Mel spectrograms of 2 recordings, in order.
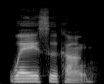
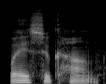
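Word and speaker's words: Wei Hsueh-kang: Generally pronounce that? Wei Sukang. Wei Sukang.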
